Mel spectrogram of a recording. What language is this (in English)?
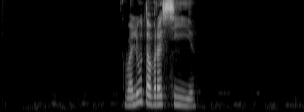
Russian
